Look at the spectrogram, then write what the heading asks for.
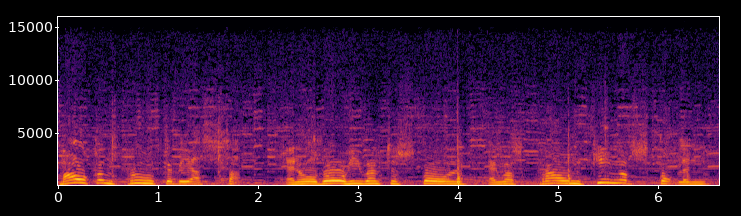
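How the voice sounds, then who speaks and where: A man's voice: sits high, unhurried, music in the background. A man narrating a comic radio drama in a mock-solemn storytelling style.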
